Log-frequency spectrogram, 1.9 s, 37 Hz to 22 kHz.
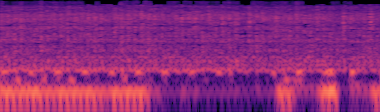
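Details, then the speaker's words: F16D3 engine at idle with a deep, uneven, throaty rumble and blatty low pulses from a holed muffler. The engine itself runs evenly, with no misfire, no shaking and no camshaft rattle. Exhaust leak roar. "Рычит пробит глушак, сам двигатель не троится, не трясется, распредвалы не гремят. Работает ровно."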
